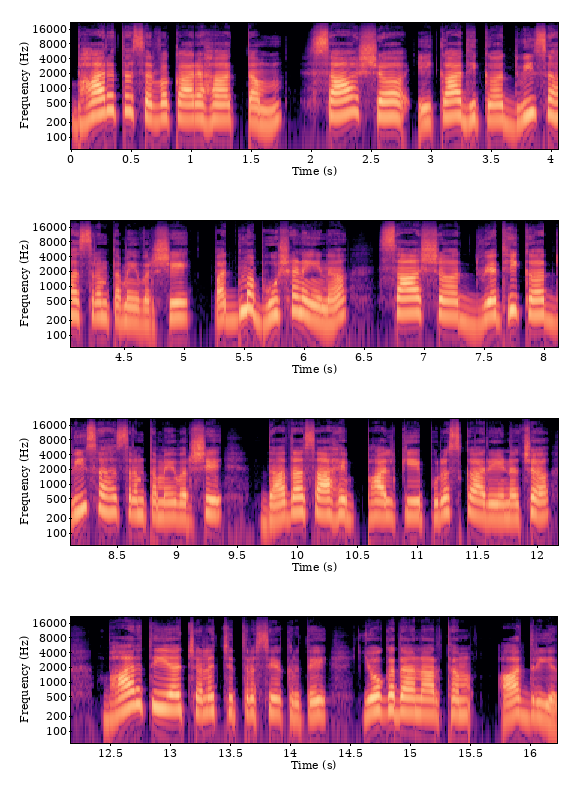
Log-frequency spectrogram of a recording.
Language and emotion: Sanskrit, neutral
